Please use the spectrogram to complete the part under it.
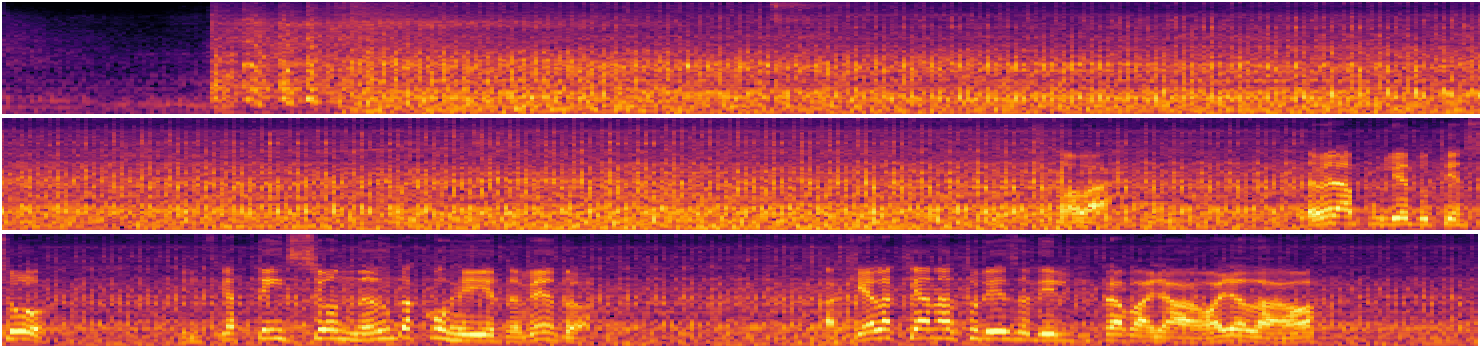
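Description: A diesel engine idles with a steady rattling hum.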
